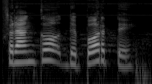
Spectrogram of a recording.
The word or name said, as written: franco de porte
